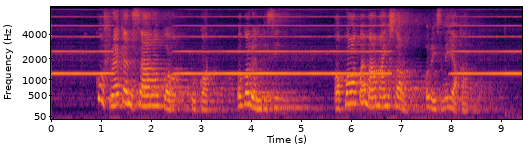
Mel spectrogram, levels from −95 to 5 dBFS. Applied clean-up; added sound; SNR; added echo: none; Bowed string instrument; 2 dB; reverberation time 1.9 s.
